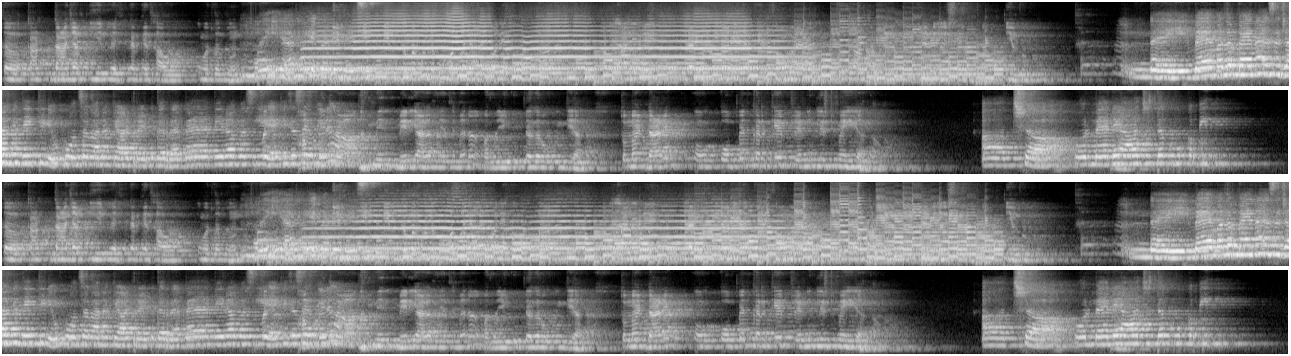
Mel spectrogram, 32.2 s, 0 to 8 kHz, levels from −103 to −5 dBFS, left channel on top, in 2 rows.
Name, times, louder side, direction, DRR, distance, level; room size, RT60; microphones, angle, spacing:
voice 1, 0.0-3.0 4.1-7.1 7.5-8.2 8.5-12.8 19.2-19.4 19.8-23.4 23.8-24.5 24.7-27.1 29.9-30.2, equal, 5° left, 4 dB, 4.3 m, -30 dB
voice 2, 3.0-4.8 5.1-5.2 13.5-13.6 13.9-20.3 28.3-31.2, left 1 dB, 25° left, 0 dB, 3.1 m, -21 dB
sound 1, 3.1-12.5, right 2 dB, 35° right, 1.5 m, -25 dB
Trumpet, 3.7-10.2, left 4 dB, 55° left, 1.1 m, -22 dB
24.5 x 24.5 x 7.1 m, 1.2 s
head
